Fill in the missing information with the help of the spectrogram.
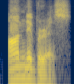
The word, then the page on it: omnivorous: American English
